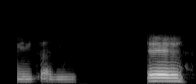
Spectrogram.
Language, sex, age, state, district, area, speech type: Punjabi, male, 45-60, Punjab, Moga, rural, conversation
